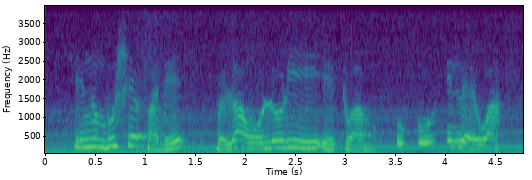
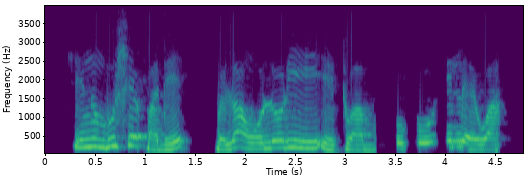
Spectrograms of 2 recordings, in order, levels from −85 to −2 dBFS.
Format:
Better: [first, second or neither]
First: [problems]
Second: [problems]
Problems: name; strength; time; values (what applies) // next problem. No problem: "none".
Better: second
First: background sound (Bus); 10 dB below the speech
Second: none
